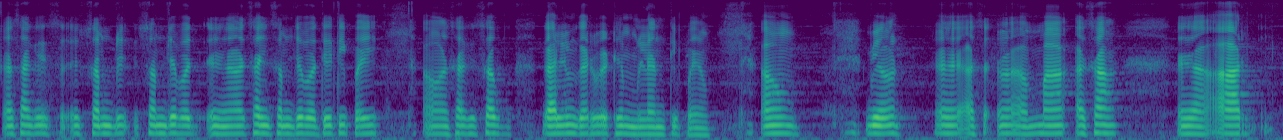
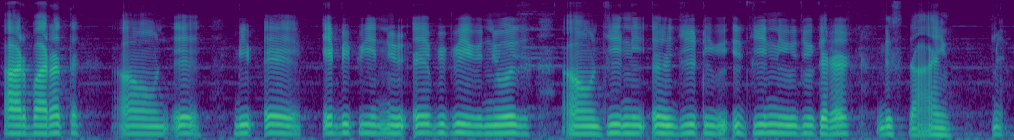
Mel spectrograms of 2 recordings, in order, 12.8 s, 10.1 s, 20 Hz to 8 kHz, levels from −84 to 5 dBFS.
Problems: constant background noise, echo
